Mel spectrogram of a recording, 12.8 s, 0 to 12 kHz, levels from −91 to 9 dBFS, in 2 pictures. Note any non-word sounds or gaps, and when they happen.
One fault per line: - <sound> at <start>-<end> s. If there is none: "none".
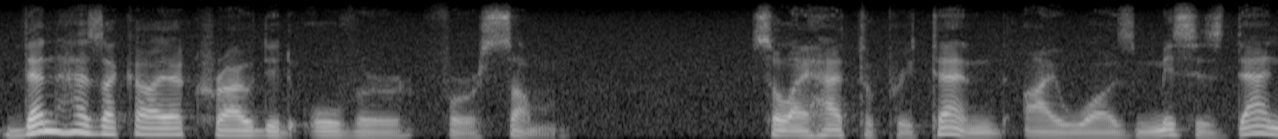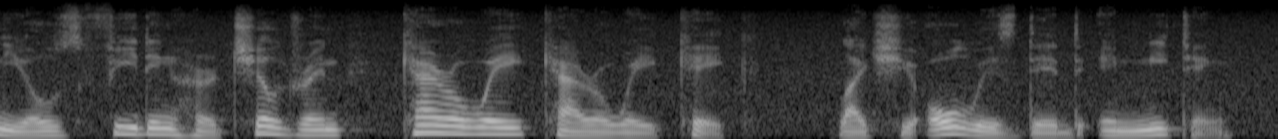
none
